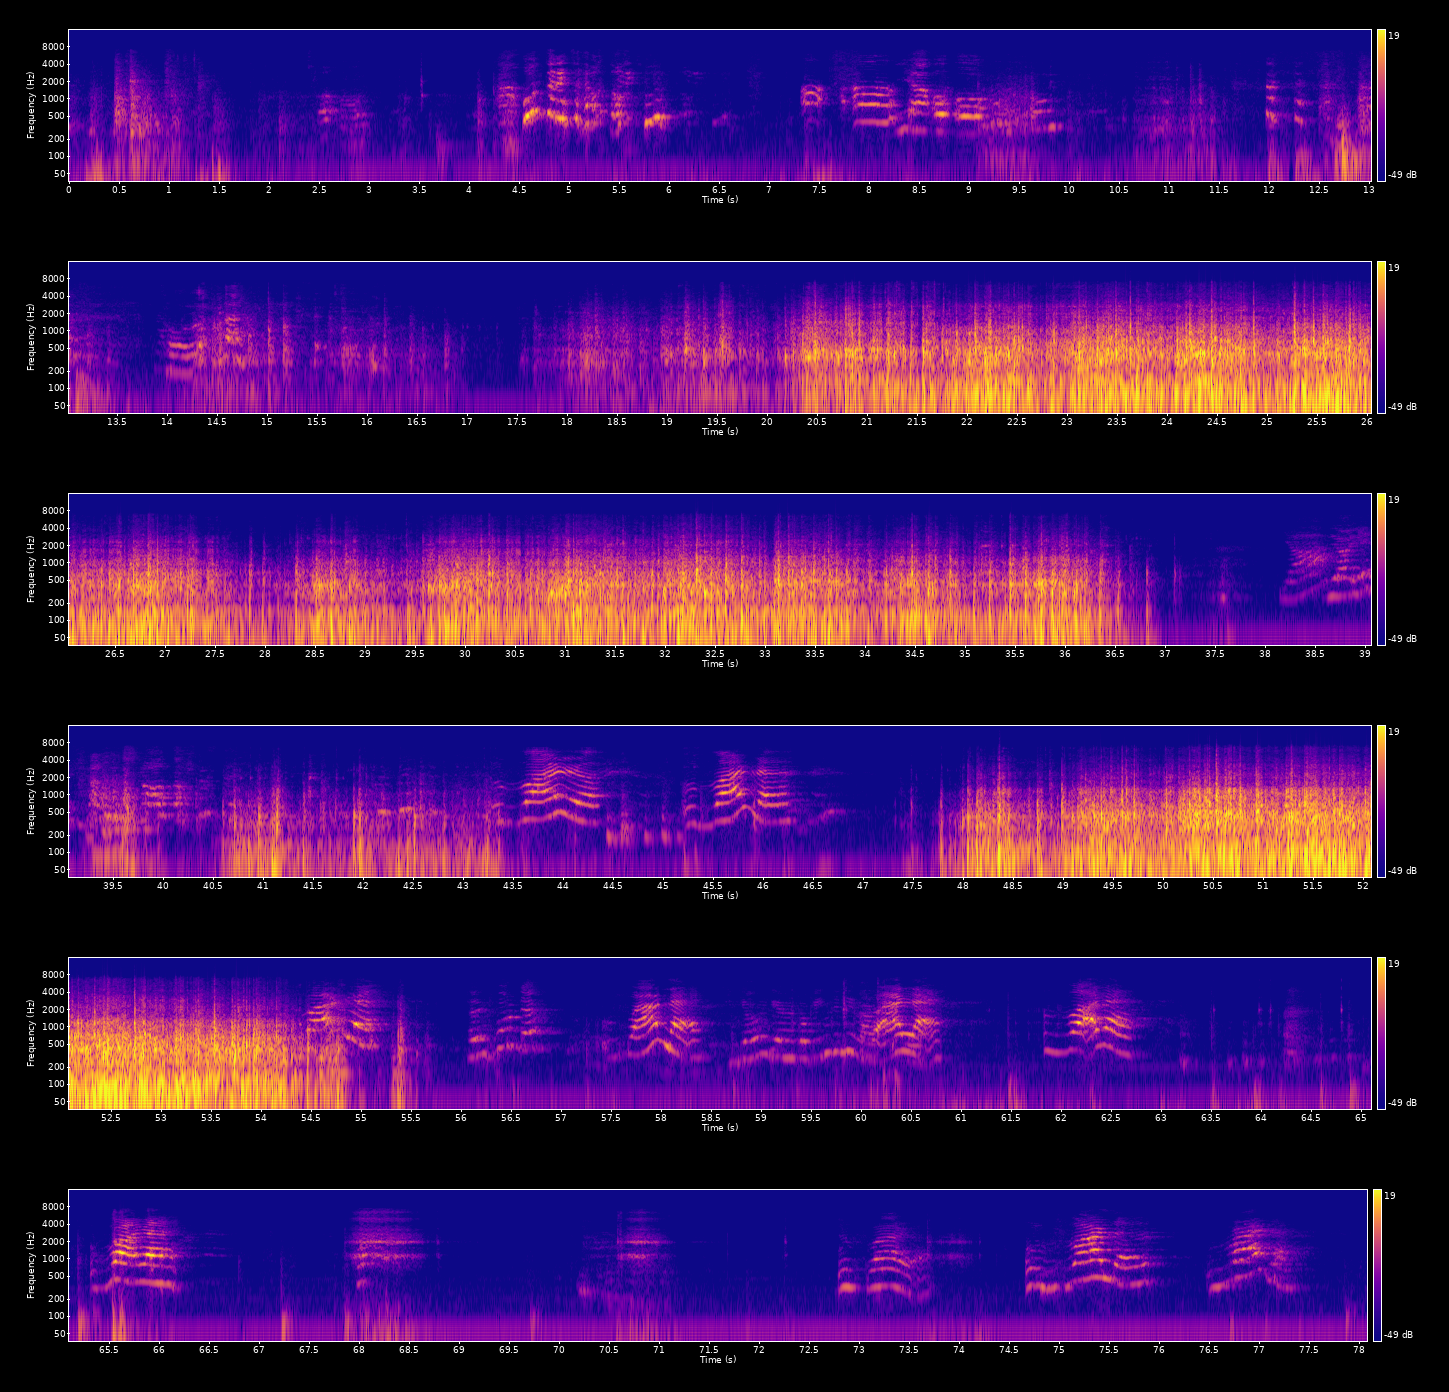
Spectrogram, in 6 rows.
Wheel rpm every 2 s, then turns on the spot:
0, 0, 0, 0, 0, 0, 0, 0, 0, 0, 0, 0, 0, 0, 0, 0, 0, 0, 0, 0, 0, 0, 0, 0, 0, 0, 0, 0, 0, 0, 0, 0, 0, 0, 0, 0, 0, 0, 0.
none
